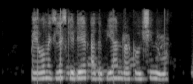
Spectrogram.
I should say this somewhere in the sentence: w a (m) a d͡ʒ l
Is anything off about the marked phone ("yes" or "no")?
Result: no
